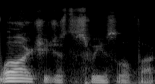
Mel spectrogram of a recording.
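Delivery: ordinary talk, nothing marked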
